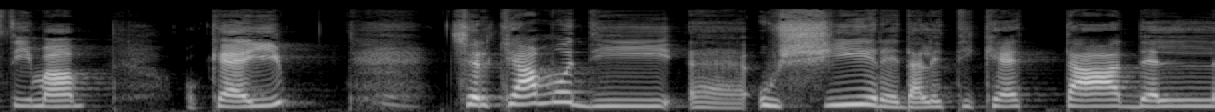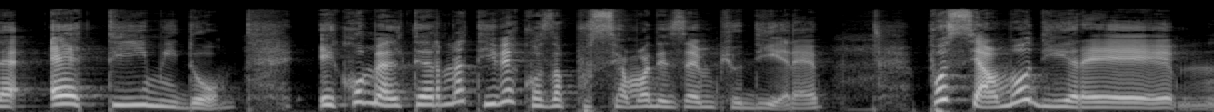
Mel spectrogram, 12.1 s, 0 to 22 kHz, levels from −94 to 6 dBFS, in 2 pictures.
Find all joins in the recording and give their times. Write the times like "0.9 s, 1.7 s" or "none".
none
